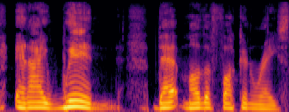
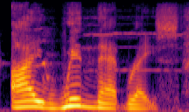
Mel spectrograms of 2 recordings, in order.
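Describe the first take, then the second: First: Said in the usual way. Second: "I win that race" drawn out word by word; triumphant slow stress. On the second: Real, not acted. Storyteller repeats his win to the listeners, slow and triumphant. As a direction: declare "I win that race" slowly, savouring WIN.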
